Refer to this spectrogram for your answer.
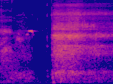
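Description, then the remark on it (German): After a brief hush, a person demonstrating a breathing technique takes a deep breath in, a steady airy rush that swells quickly and holds for about a second without any talking. “Also man atmet erstmal ein damit.”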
